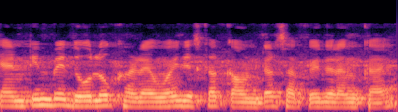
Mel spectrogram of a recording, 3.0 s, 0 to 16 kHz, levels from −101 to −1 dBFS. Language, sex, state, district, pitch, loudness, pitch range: Hindi, male, Bihar, Sitamarhi, 130 Hz, -18 LUFS, 120-135 Hz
